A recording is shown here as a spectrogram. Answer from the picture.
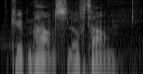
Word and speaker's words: Københavns Lufthavn: Københavns Lufthavn.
